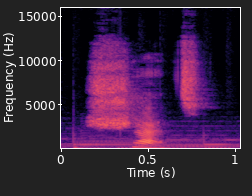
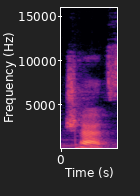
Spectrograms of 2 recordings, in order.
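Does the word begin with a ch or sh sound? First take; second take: sh; ch. First: It begins with a soft sh sound. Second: It begins with a ch sound with a t. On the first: The speaker calls it wrong. "as pessoas falam chat, como se fosse com S H" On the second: The speaker calls it right. "a pronúncia é chat. Tem um som de um T lá"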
